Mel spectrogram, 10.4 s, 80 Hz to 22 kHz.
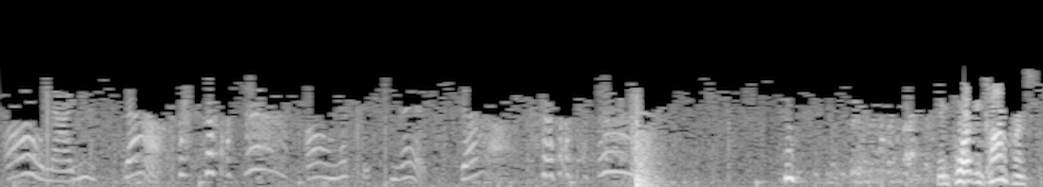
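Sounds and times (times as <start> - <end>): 
speech: 0.4 - 10.4
laughter: 1.7 - 3.0, 5.4 - 6.4, 7.8 - 9.4
door at City Hall creaking and slamming shut: 6.2 - 6.8.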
